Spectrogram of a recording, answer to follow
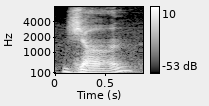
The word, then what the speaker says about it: Chan: Chan practice is about investigating our intrinsic awakened nature. So, Chan, sometimes pronounced John, is simply a transliteration of the Pali word jhana, or the Sanskrit word jnana.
